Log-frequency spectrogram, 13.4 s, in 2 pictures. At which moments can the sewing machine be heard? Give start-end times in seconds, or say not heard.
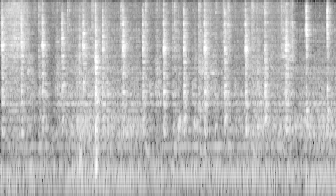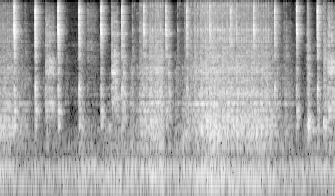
0.0-13.3.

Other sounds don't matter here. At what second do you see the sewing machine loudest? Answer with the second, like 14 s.
11 s.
